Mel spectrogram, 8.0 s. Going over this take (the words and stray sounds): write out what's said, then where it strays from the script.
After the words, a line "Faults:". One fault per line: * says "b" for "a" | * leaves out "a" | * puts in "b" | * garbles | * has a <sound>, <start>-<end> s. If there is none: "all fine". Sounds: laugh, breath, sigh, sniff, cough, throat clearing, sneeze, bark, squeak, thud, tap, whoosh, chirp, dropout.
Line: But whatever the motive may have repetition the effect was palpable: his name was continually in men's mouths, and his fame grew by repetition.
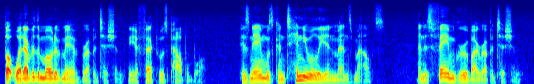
But whatever the motive may have repetition the effect was palpable: his name was continually in men's mouths, and his fame grew by repetition.
Faults:
all fine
